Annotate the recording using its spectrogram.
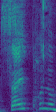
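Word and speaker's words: psycho: 하는데요 앞에다가 렇게 사이코음 사이코는 많이 들어 보셨죠 그래서요 피는 묵음이 되고요 싸이코라 어근을 사용을 보면은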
